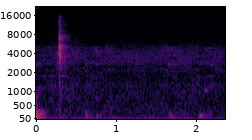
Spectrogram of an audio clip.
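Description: Near silence with one faint, short click a fraction of a second in.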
